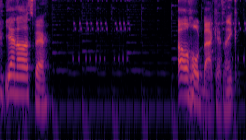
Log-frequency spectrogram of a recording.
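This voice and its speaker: A man's voice: mid-range voice, big pitch swings, measured pace, fairly bright tone. A man hosting a game playthrough with casual commentary, music playing behind him. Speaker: gaming video host, voice actor.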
